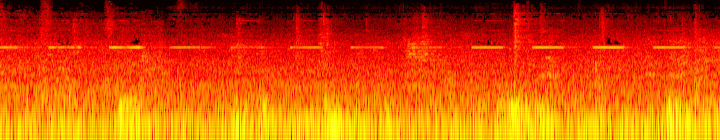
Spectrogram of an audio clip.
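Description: A vehicle's reversing alarm beeping steadily, one short high beep at a single pitch a little more often than once a second, over a steady low rumble.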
